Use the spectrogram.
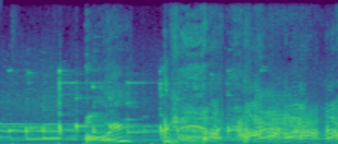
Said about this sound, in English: Let's see if Perk picks up. Oh, you're calling him?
